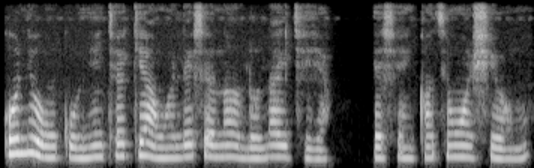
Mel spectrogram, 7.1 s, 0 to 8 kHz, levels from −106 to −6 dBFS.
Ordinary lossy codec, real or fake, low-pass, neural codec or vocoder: none; real; 7.2 kHz; none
